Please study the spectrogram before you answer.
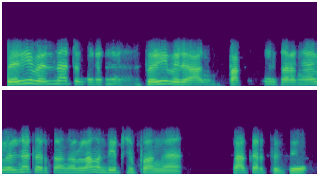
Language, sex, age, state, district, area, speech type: Tamil, female, 60+, Tamil Nadu, Ariyalur, rural, conversation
